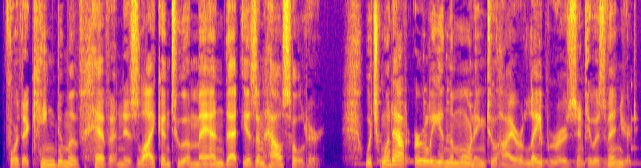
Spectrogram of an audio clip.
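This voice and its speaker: A man playing a solemn teacher of parables in a dramatized scripture recording, speaking in a measured, declamatory way. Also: fairly low pitch, sing-song, no echo. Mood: storytelling, emphatic.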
